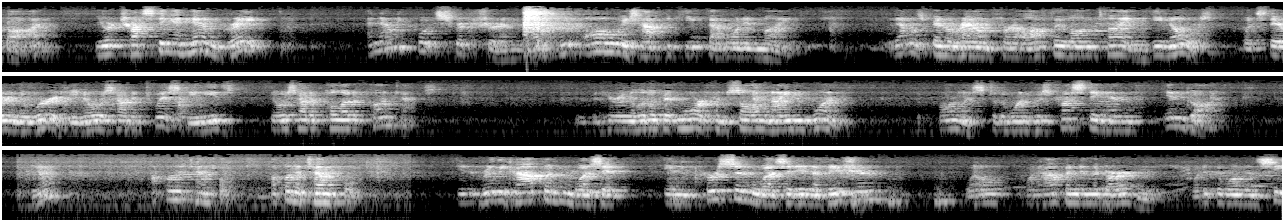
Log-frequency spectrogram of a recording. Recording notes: Morning Service. Preached in the Annunciation of the Blessed Virgin Mary, Ottawa. Poor sound quality.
